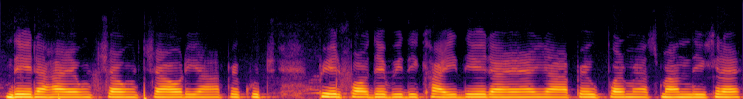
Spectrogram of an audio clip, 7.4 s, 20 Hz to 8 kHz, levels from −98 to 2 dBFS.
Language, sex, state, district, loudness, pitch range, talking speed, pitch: Hindi, female, Jharkhand, Jamtara, -15 LUFS, 210-220 Hz, 185 wpm, 215 Hz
